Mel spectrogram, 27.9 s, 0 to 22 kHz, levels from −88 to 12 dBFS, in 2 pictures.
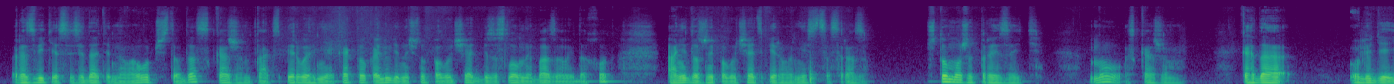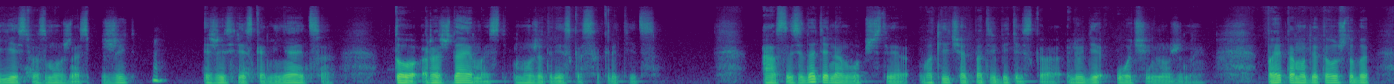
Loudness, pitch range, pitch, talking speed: -22 LUFS, 75-90 Hz, 85 Hz, 125 wpm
